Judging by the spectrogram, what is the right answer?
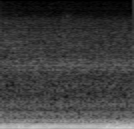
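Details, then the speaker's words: Older car that sat a while, fuel pump suspected of not holding pressure and sometimes making weird noises when cranking: fires right up, smooth low rumble with an even beat and no pump whine or buzz; runs normally. "we're gonna try to start this and see if we can hear that pump sounds fine fire's right up"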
